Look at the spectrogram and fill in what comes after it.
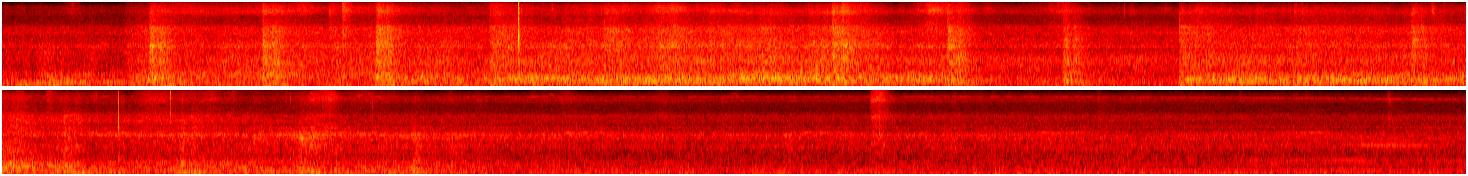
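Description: Local train heard from inside the front car while crossing a steel truss bridge: a loud running rumble with repeated sharp rail clacks. After about two thirds of the way it eases to a quieter, steady running noise on plain track.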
